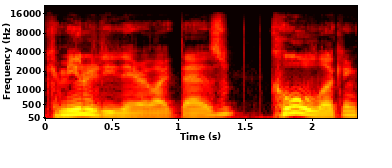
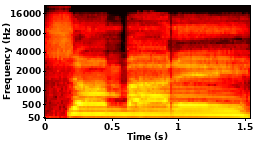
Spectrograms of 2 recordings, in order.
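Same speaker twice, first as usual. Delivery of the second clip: put-on loud calling out, higher and louder; 4 semitones higher, 4 dB louder than usual. Retelling a hospital stay, imitating a loud patient calling for help. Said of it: "all of a sudden you hear".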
